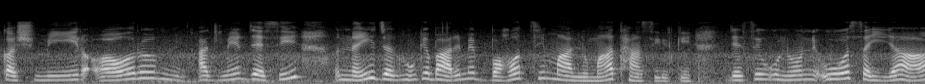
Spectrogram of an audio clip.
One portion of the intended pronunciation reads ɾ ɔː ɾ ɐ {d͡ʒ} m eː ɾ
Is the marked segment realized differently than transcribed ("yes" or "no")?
no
